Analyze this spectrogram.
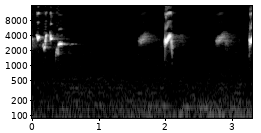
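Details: Wild Ratchaburi-type red-whiskered bulbul in the sun, singing as a tutor for youngsters; a fast chirpy trill opens, then two whistled phrases each capped by a sharp bright note.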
